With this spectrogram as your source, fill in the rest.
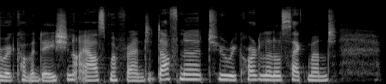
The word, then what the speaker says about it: Daphne: All right, we'll turn it over to Daphne. Is that how you pronounce it? Yes, It's different. Here we would say Daphne, but that's American. she's Dutch. Hey, my name is Daphne.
